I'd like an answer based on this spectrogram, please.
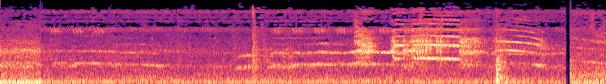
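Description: Rooster crowing, the loudest crow about four seconds in, with fainter calls around it. A steady low hum cuts off just after the start.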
